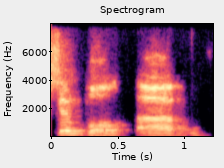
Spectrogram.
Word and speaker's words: SMPL: It's pronounced simple, skin multi-person linear model.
